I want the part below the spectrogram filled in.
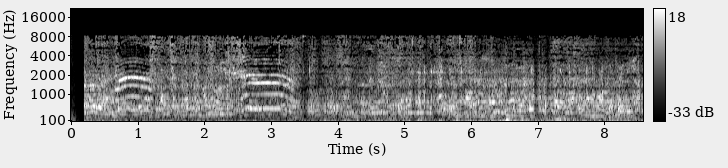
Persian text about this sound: نوزادانی که از گرسنگی ناله می کنند و به جای آغوش مادر به بستر شفاخانه رفتند.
